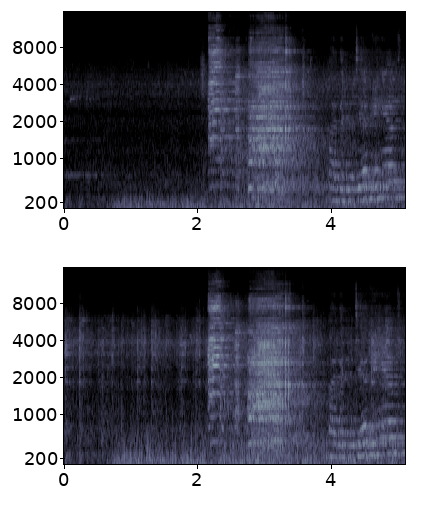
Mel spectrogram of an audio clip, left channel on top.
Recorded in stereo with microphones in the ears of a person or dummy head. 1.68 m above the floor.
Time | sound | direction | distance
1.8 | a squeak | 20° right (ahead or behind) | 0.8 m
4.0 | a woman speaking | 50° right (ahead or behind) | 3.5 m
